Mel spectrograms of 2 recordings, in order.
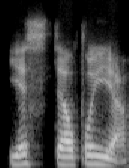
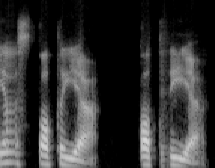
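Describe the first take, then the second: First: The t sound is plain and light. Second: The t sound is heavy and emphatic.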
